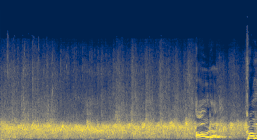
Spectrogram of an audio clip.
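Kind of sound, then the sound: crowd, audience applause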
